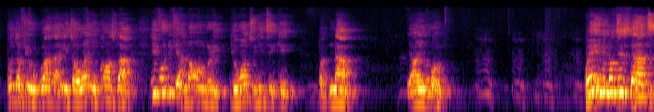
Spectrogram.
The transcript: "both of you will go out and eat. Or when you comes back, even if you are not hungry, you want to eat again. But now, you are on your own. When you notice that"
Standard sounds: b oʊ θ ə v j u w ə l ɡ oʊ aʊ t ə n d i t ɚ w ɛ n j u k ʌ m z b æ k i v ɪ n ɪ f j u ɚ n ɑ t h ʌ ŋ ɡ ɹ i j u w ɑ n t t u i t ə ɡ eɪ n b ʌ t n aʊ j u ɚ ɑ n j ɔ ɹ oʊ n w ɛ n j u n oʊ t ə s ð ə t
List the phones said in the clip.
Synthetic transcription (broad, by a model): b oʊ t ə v j u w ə ɡ oʊ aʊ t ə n i t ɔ w ɛ n j u k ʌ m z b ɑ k i v ɪ n ɪ f j u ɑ n ɑ t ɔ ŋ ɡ l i j u w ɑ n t t u i t ə ɡ eɪ n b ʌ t n aʊ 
